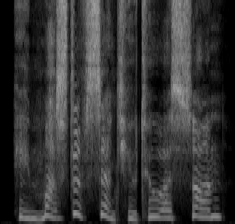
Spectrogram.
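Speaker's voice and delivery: high, tearful landlady voice; weeping. A narrator's reading. Landlady with hand on rescuer's arm, weeping. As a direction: marvel through tears. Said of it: "weeping openly as she put her hand".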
